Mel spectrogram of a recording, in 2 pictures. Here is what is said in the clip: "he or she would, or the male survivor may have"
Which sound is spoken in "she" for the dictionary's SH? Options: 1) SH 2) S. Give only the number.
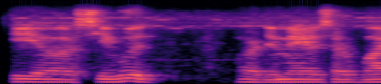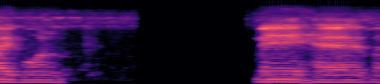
2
